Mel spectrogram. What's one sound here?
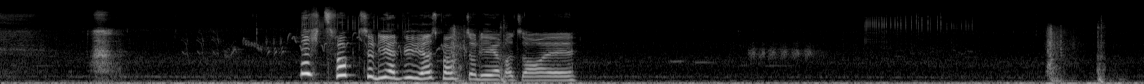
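An arrow is loosed from a bow with a sharp twang.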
